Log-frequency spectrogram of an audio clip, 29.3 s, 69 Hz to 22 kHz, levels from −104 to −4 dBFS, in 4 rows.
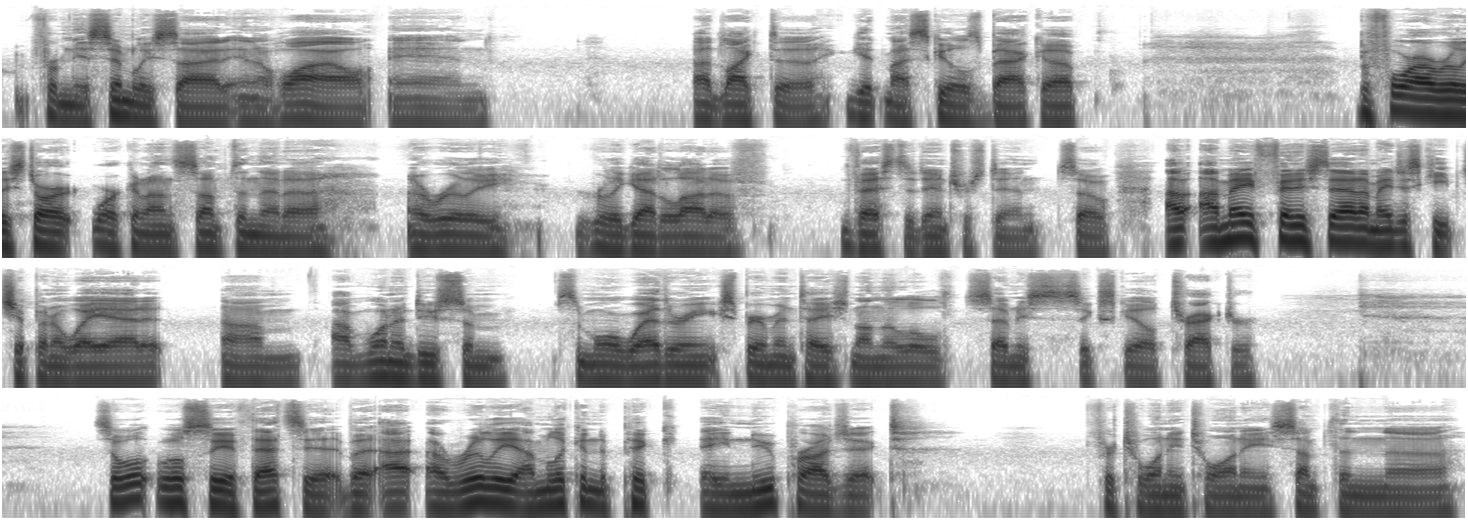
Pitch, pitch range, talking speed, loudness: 100 Hz, 95-115 Hz, 180 wpm, -25 LUFS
